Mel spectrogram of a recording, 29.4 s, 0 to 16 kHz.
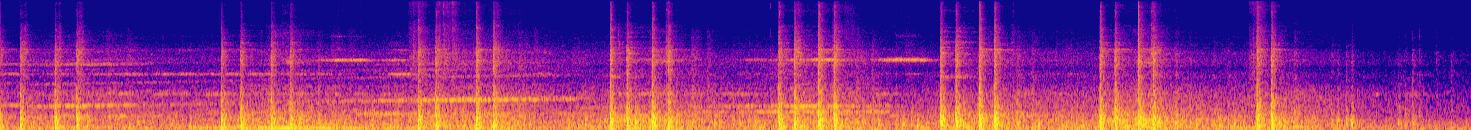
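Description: SNCF TER 2N NG double-deck electric multiple unit rolling slowly past and away, its wheels clattering over rail joints in groups of knocks about every three seconds as each bogie passes. Thin wheel squeals and a motor whine run underneath. The sound fades in the last few seconds as the rear of the train draws off.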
